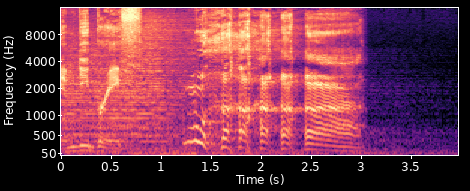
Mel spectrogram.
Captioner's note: laughing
